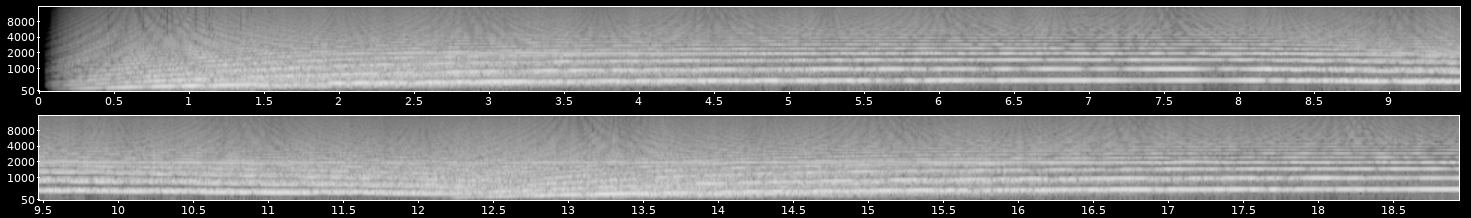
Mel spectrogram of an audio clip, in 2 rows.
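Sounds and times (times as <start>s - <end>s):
warning siren wailing: 0.1s - 18.9s.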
